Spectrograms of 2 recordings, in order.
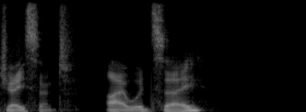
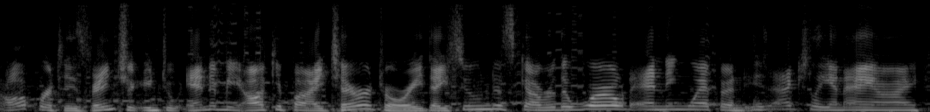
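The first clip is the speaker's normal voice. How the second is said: movie trailer narration; 5 semitones higher than usual. Acted. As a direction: ham up the synopsis like an epic film trailer. Reads synopsis in trailer voice.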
